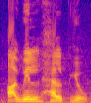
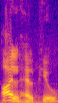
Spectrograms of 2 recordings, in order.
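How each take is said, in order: First: "I will" is said as two full words. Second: "I will" is shortened into one syllable.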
